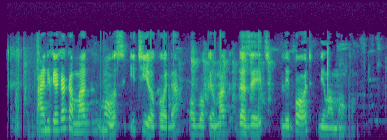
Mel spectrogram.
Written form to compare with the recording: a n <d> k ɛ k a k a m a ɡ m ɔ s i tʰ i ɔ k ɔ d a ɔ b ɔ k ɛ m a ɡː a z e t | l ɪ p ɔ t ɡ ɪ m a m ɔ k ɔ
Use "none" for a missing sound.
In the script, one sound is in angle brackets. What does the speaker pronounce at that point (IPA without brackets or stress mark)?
d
